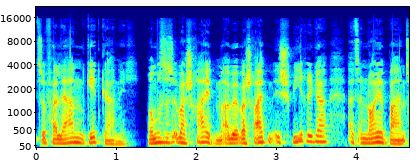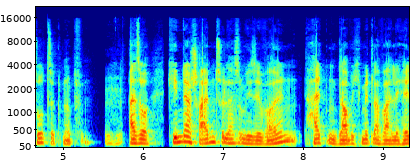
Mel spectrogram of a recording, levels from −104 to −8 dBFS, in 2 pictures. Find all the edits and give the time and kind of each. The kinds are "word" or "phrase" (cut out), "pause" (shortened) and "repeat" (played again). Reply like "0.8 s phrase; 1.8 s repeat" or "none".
4.1 s word; 4.6 s word; 6.2 s pause; 8.0 s pause

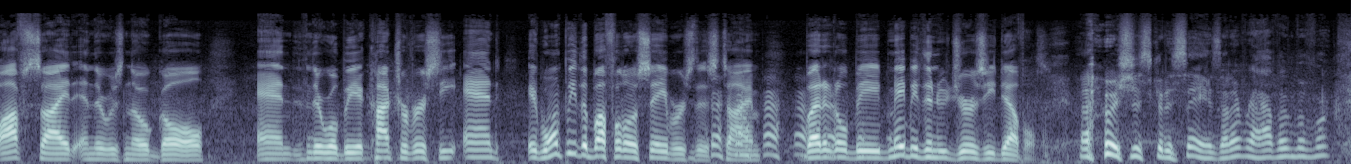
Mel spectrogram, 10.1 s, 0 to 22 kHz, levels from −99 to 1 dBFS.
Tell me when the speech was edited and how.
2.3 s word

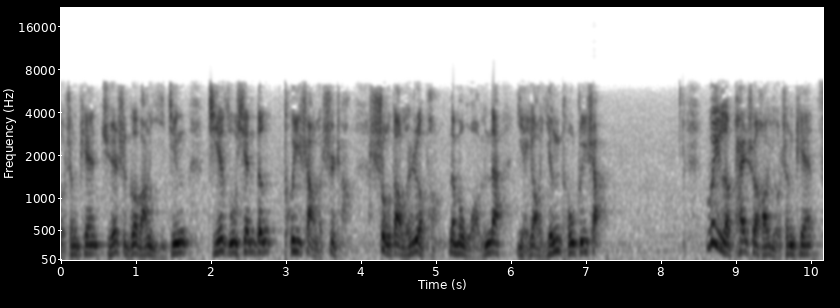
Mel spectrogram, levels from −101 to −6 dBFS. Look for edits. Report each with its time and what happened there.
4.1 s word

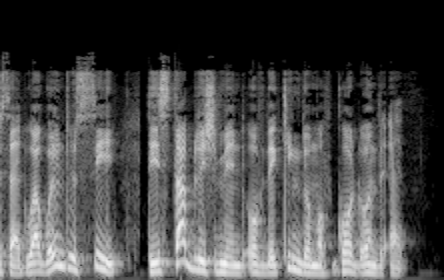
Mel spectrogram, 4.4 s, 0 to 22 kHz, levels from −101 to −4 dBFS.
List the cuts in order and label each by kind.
1.4 s pause

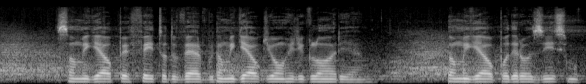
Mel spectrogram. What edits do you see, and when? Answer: 1.7 s word; 2.2 s phrase; 2.6 s word; 4.5 s word

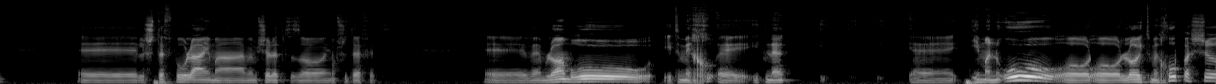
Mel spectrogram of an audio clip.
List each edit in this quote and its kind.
2.8 s word; 3.3 s word; 6.6 s pause; 9.6 s pause; 10.9 s repeat

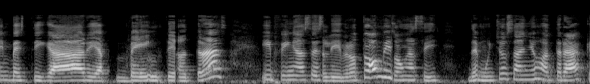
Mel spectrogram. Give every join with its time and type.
1.1 s word; 1.7 s word; 2.7 s word; 3.2 s phrase; 3.9 s word

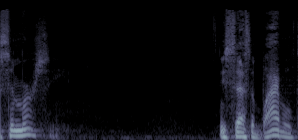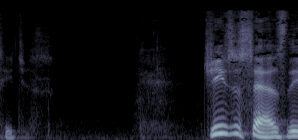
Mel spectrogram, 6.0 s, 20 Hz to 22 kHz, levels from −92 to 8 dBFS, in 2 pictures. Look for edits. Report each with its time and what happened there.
2.5 s phrase

